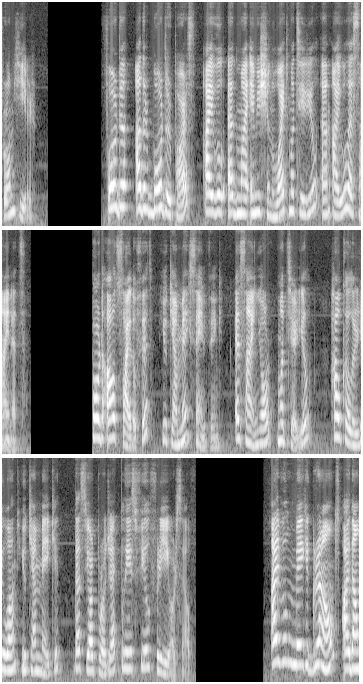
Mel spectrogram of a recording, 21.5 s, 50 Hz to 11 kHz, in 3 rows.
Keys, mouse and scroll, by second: 1.2 Tab, 1.4 3, 1.9 alt+click, 3.4 click, 4.1-4.9 drag, 5.4 Tab, 6.0-6.4 middle drag, 7.5 middle click, 8.3 Tab, 8.9 alt+click, 9.8 KP_Decimal, 11.8 Tab, 12.1-13.2 middle drag, 14.0 shift+click, 14.1 shift+middle click, 14.2 Tab, 14.9 shift+middle click, 15.5 shift+click, 15.7 alt+shift+middle click, 15.9 alt+shift+click, 16.0 middle click, 16.5 shift+click, 16.6 shift+middle click, 16.9 alt+click, 17.1 KP_Decimal, 18.0 shift+click, 18.2 alt+shift+click, 18.6 click, 19.0 Tab, 19.0 click, 19.5 Tab.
